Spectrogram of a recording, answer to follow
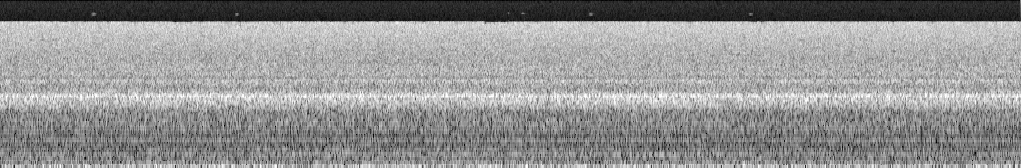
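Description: Faint, steady hiss of an open microphone and room tone, with no distinct sound events.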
